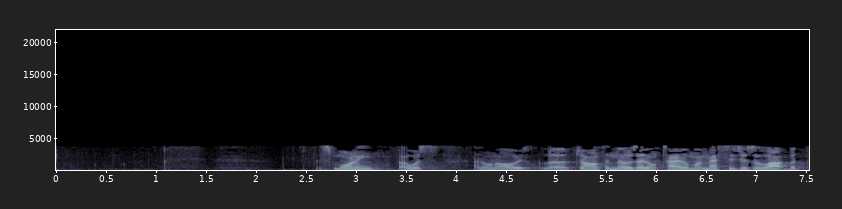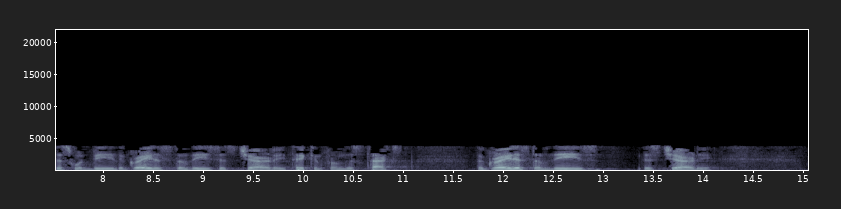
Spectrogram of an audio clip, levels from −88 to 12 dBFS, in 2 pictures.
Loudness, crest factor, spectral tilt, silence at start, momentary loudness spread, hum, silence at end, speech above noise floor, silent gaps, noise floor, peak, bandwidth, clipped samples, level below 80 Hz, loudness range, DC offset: -30 LUFS; 24 dB; -2.5 dB/octave; 2.65 s; 15 LU; none; 0.6 s; 37 dB; none; -67 dBFS; -8 dBFS; 3.9 kHz; under 0.1%; -54 dBFS; 7 LU; under 0.1%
